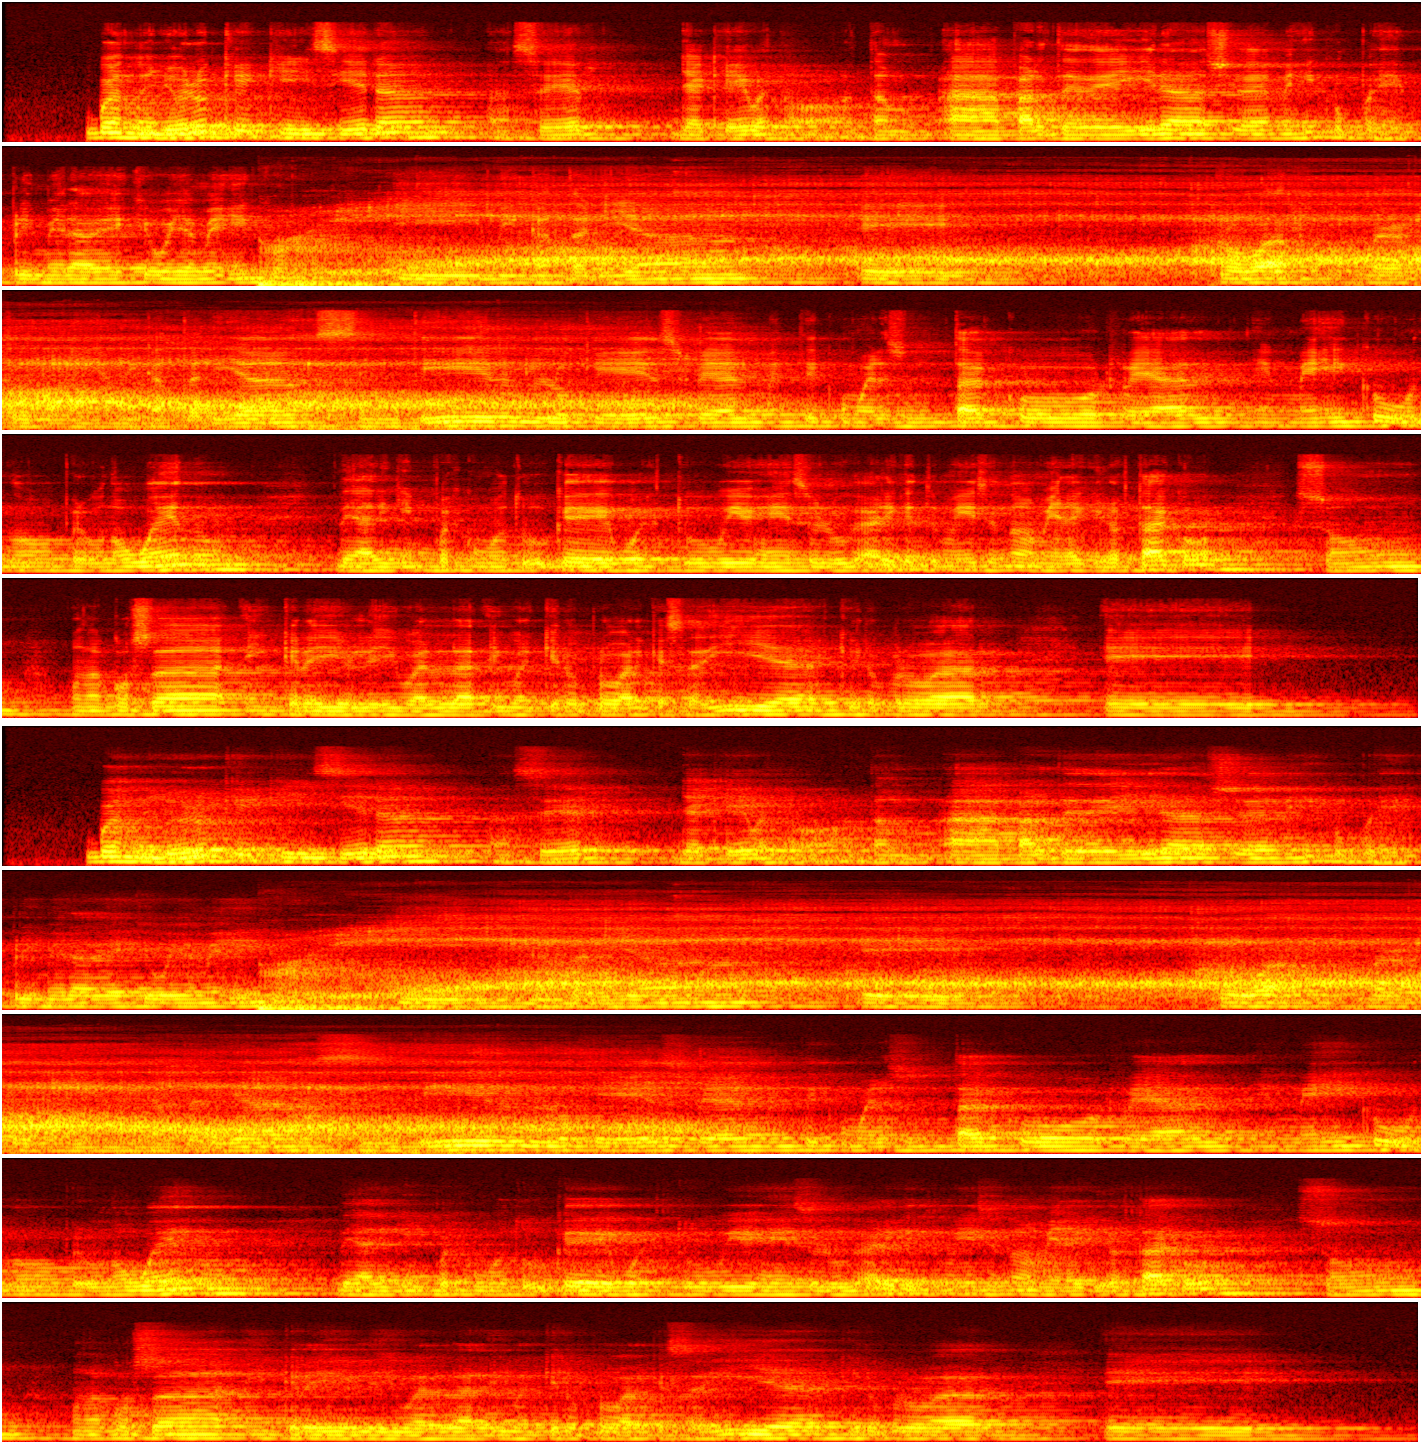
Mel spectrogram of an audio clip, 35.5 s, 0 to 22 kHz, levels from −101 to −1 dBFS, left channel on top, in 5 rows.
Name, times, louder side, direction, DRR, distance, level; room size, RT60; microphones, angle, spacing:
voice 1, 0.4-3.0 3.3-8.6 9.0-10.8 11.4-12.0 13.2-22.5 22.9-27.4 27.8-28.4 28.7-33.4 33.9-34.6, left 1 dB, 75° left, 3 dB, 2.3 m, -24 dB
sound 1, 8.3-18.0, equal, 10° left, 3.5 m, -27 dB
22.5 x 13.0 x 9.0 m, 2.3 s
head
